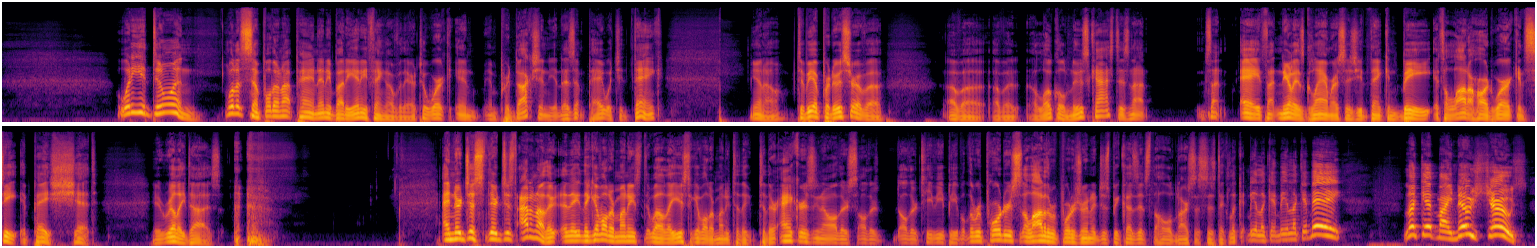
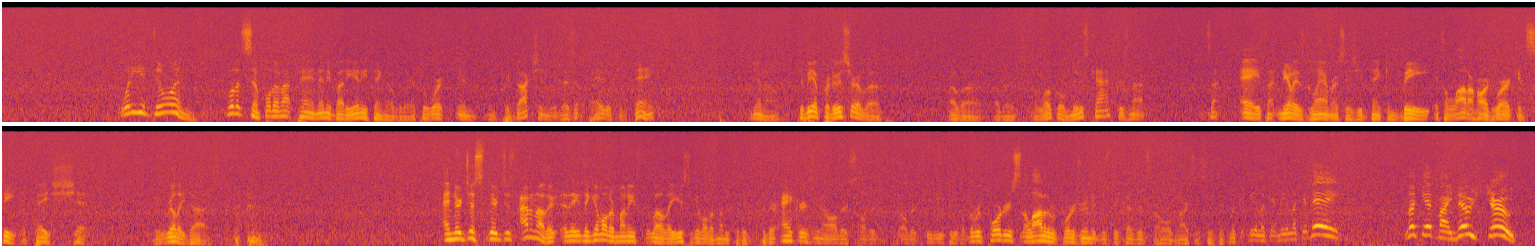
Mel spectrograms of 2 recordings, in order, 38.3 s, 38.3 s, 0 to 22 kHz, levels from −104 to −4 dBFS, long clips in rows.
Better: first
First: none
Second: hiss; loud; throughout; 2 dB below the speech

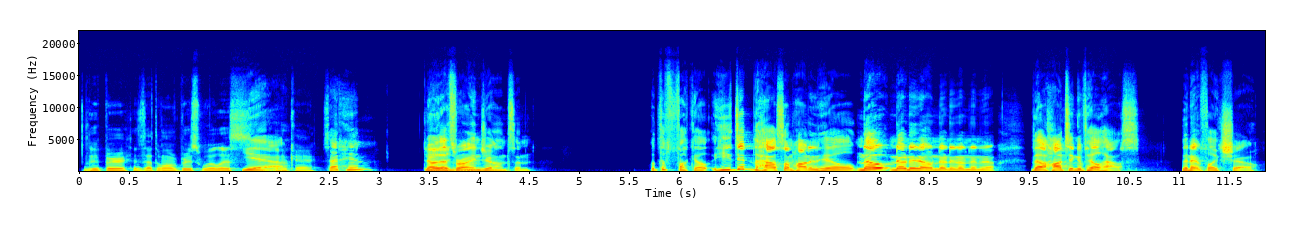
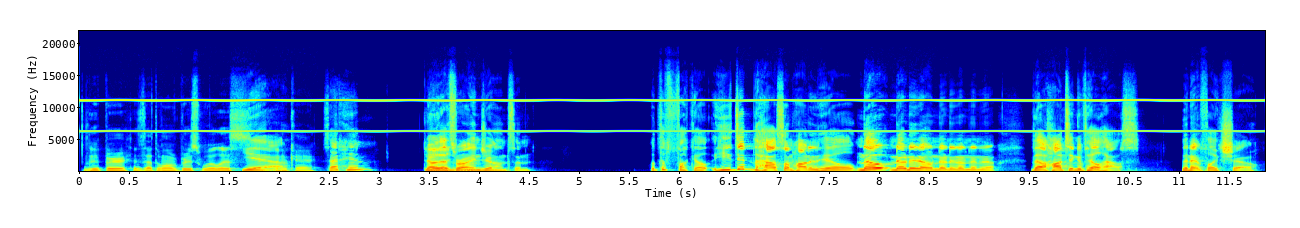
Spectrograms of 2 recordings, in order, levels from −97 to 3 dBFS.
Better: first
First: none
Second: high-pitched whine; noticeable; throughout; 11 kHz, 10 dB below the speech

